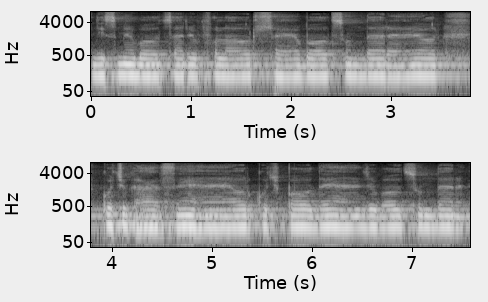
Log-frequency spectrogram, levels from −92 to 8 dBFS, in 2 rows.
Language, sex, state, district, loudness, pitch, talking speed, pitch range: Hindi, male, Bihar, Kaimur, -14 LUFS, 130 Hz, 160 wpm, 130-135 Hz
